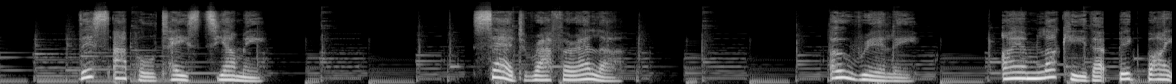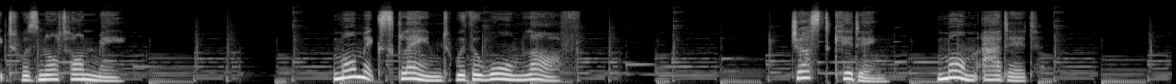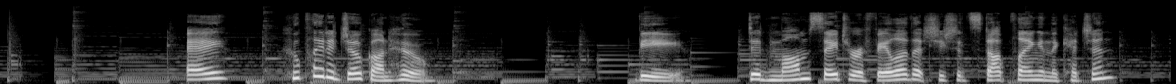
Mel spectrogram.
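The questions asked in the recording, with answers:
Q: Who played a joke on who?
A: Mom played a joke on Rafaela

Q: Did Mom say to Rafaela that she should stop playing in the kitchen?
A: No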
